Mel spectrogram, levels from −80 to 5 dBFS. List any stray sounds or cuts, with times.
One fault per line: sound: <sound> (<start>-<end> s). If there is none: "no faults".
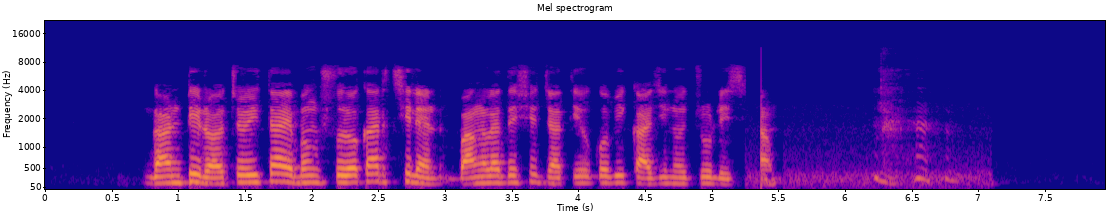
sound: dropout (5.3-5.4 s)
sound: laugh (6.2-6.9 s)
